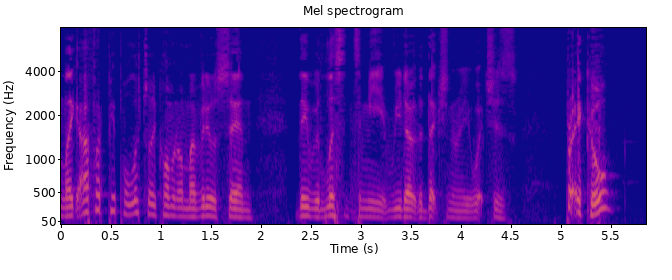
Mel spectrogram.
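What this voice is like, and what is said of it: Scottish accent. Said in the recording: “people are really attracted to the Scottish accent ... a podcast with a Scottish accent”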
